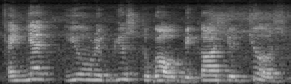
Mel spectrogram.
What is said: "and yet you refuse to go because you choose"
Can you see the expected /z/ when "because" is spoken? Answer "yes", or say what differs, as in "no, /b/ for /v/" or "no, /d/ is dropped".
no, /s/ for /z/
